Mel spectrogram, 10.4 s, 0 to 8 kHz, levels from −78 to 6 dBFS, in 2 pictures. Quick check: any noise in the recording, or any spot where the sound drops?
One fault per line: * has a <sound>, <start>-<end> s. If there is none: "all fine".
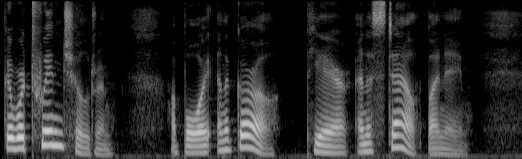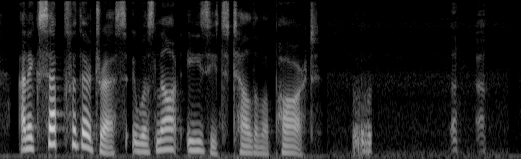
* has a laugh, 8.7-8.9 s
* has a laugh, 9.7-10.1 s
